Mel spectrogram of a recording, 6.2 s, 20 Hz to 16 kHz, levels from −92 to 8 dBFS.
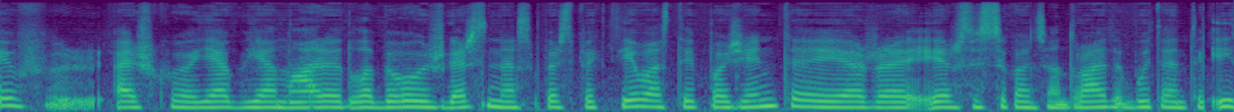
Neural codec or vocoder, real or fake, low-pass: vocoder, 44.1 kHz, 128 mel bands, Pupu-Vocoder; fake; 14.4 kHz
